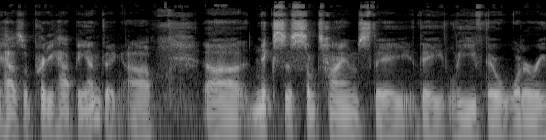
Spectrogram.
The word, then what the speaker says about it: nixes: spirits there are called nixes. Nixes, or sometimes they're pronounced nixies, but according to this one book, they're referred to as nixes.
